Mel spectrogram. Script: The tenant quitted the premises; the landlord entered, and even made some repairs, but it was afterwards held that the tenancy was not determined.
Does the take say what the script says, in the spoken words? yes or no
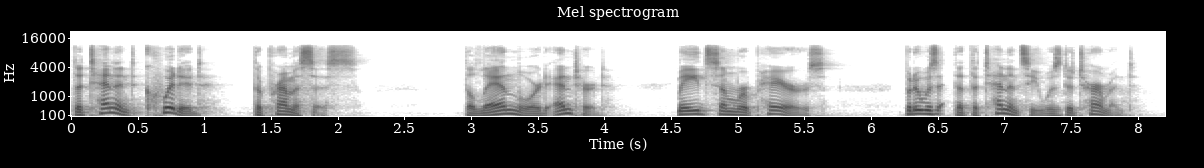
no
